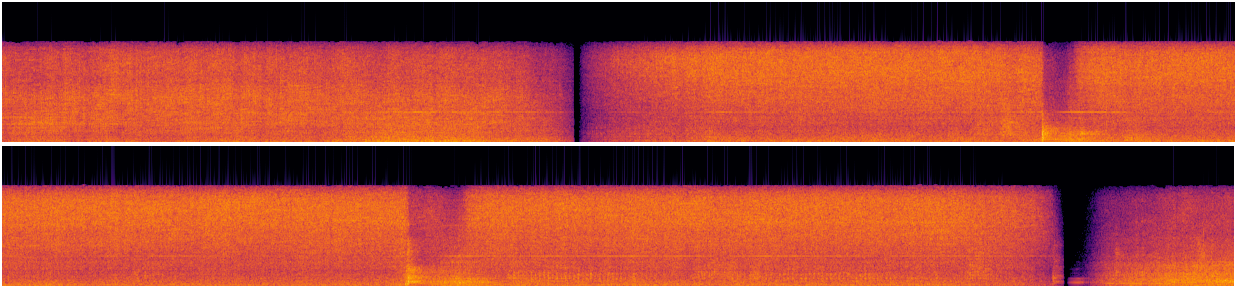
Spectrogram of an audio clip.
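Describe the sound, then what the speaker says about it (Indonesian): Aluminium welding on a motorcycle exhaust in a racing-parts workshop hisses loud and continuously close by, a steady spraying roar broken by two brief pauses and a couple of tiny clicks. "Dia lagi ngelas almu tuh."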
